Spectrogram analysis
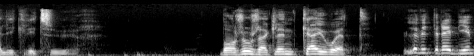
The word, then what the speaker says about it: Cayouette: Bonjour, Jacqueline Caillouette. Vous l'avez très bien prononcé.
